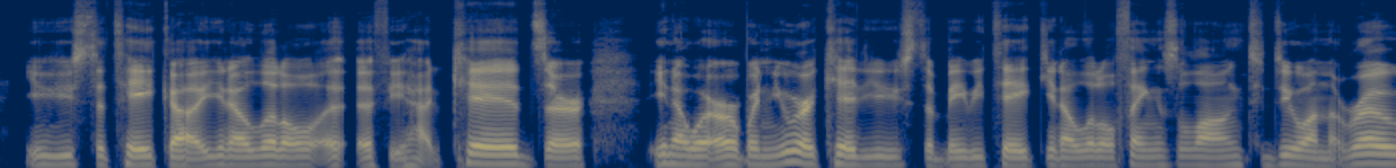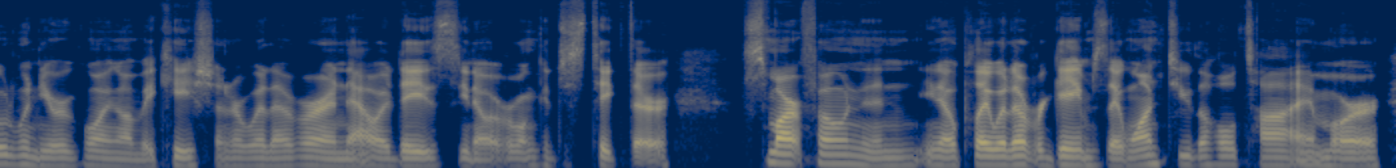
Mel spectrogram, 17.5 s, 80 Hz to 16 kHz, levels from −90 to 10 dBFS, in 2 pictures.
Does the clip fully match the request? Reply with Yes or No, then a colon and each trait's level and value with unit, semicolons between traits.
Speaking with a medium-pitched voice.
No: low, 130 Hz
